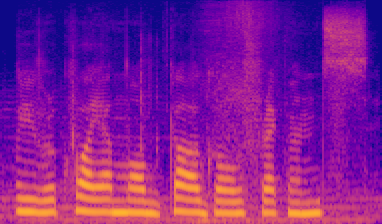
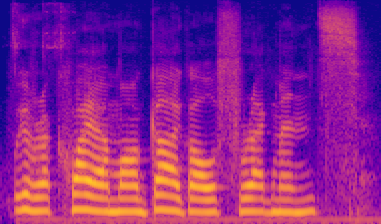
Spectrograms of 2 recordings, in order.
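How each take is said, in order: First: It is said in a natural speaking voice. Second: It is said in a put-on creature voice.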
